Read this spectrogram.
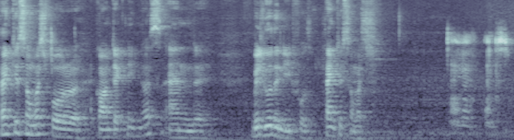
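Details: Adult male speaker; Typical adult voice.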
